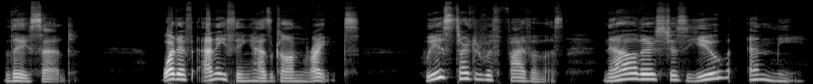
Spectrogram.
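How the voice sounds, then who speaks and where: A woman playing an exasperated, jumpy friend caught up in a haunted-house outing, sarcastic and expressive, in an audio roleplay. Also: lowish voice, takes it slowly, no echo, clean studio sound.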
